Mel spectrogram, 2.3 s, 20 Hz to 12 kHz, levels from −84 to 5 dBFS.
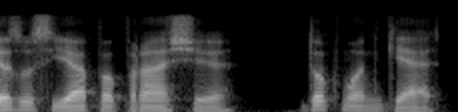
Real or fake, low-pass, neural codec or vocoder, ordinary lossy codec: fake; 7.2 kHz; codec, 16 kHz, about 1 kbps, DyCAST, with the encoder's durations; AAC, 64 kbps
